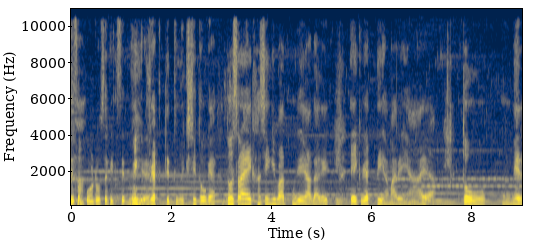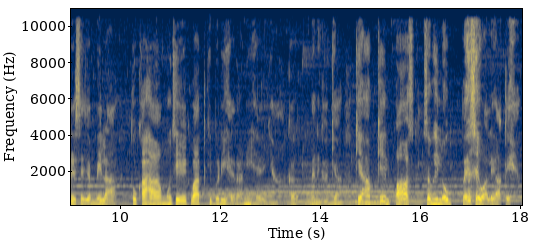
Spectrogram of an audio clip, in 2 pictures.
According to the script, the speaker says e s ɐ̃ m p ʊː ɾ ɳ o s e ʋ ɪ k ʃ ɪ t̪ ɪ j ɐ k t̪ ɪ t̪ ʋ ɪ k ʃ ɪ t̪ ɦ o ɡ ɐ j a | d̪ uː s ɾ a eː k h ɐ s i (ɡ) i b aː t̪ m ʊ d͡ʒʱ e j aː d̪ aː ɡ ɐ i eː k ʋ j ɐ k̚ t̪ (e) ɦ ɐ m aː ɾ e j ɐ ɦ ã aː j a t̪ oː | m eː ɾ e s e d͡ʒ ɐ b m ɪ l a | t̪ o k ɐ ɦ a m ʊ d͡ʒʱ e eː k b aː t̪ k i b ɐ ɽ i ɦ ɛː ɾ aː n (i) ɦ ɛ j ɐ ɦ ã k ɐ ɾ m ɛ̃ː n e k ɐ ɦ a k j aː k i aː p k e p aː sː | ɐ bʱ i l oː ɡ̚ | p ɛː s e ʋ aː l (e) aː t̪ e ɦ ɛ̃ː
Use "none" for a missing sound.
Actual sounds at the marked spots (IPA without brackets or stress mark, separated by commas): k, i, i, e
